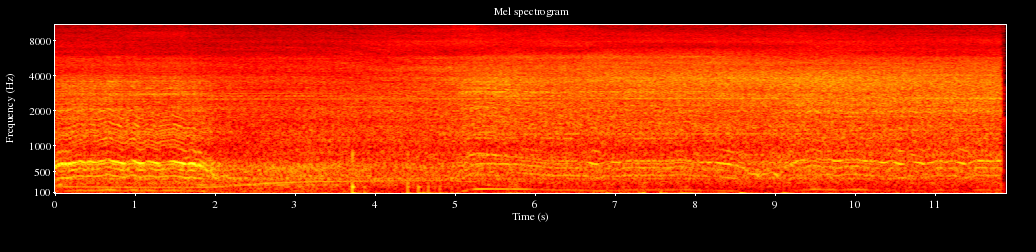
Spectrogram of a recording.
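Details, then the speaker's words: Elegoo Neptune 3 Pro 3D printer after 4 weeks' use: front motherboard cooling fan with a failing sleeve bearing whirs with a wavering, rough buzz, worst at start-up while bed and hot end heat; replaced with ball-bearing fan. "for the circuit board at the front has gone very very noisy and it's definitely a bearing problem you know when the bearing is going in the fan it starts making all sorts of horrible noises"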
